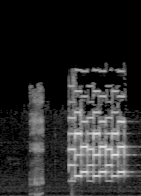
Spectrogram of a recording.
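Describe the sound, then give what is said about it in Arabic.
A mobile phone rings with a bright electronic melody of quick, alternating high notes lasting under a second. A brief softer sound comes just before it. “التليفون مش لإلك؟ لا مش إلي. لا الصوت جاي من هون. جاي الصوت من هون.”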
